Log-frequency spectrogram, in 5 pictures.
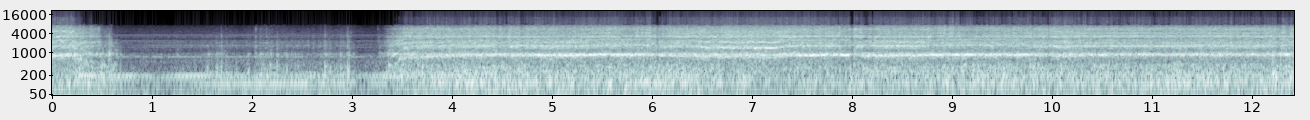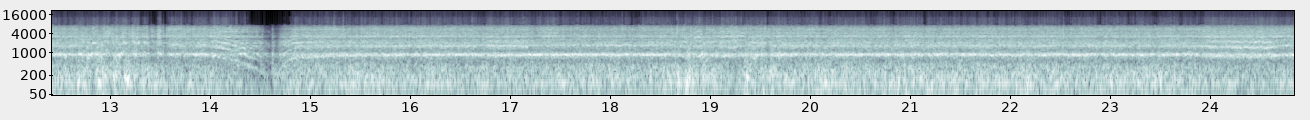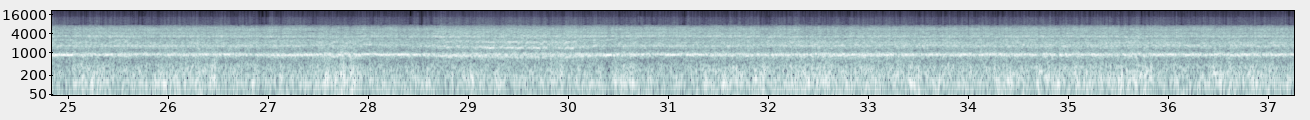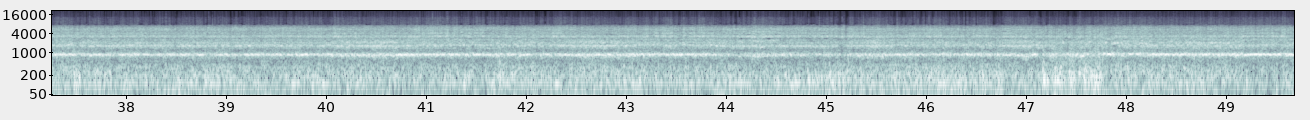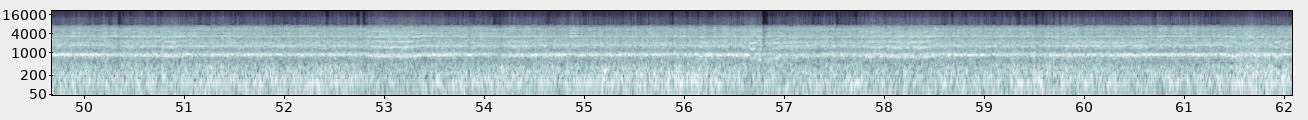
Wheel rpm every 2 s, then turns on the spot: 70, 40, 210, 220, 220, 230, 250, 140, 230, 220, 230, 230, 220, 230, 220, 230, 220, 230, 230, 230, 230, 230, 230, 220, 220, 230, 230, 230, 210, 220, 220.
0-2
